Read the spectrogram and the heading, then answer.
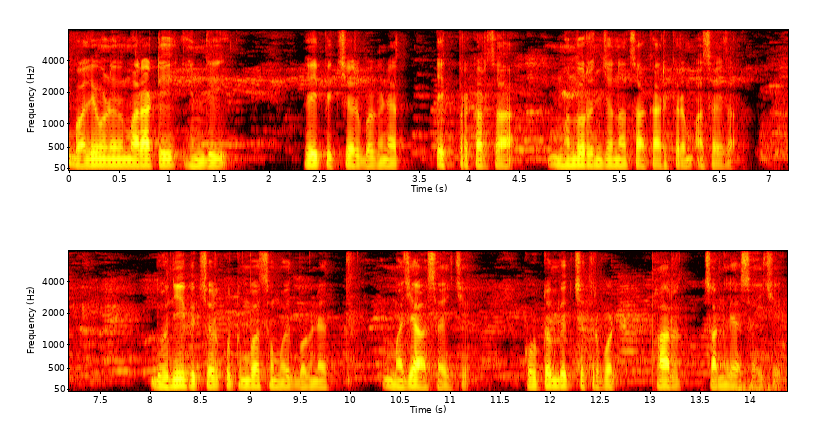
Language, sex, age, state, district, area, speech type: Marathi, male, 60+, Maharashtra, Kolhapur, urban, spontaneous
